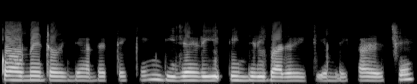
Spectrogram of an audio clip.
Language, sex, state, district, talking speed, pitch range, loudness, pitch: Bengali, female, West Bengal, Kolkata, 100 wpm, 180-195 Hz, -16 LUFS, 185 Hz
